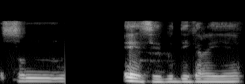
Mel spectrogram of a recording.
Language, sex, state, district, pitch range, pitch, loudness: Hindi, male, Uttar Pradesh, Saharanpur, 130-145 Hz, 135 Hz, -20 LUFS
